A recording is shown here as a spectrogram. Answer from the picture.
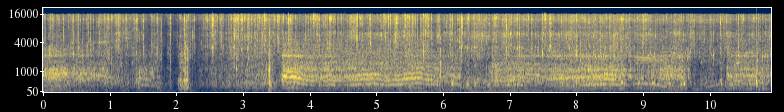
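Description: A person's voice droning in long, wavering tones with no words, imitating a truck engine. There is a sharp knock about three and a half seconds in.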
